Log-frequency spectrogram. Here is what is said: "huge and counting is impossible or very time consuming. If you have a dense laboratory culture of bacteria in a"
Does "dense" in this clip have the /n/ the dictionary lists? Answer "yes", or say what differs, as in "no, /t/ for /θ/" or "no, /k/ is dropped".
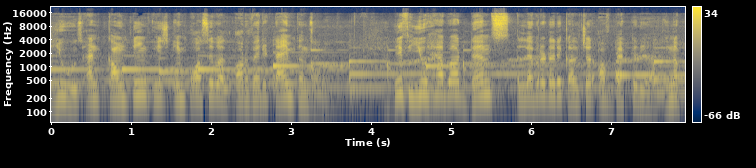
yes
